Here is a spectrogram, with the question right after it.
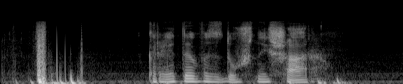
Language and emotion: Russian, neutral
